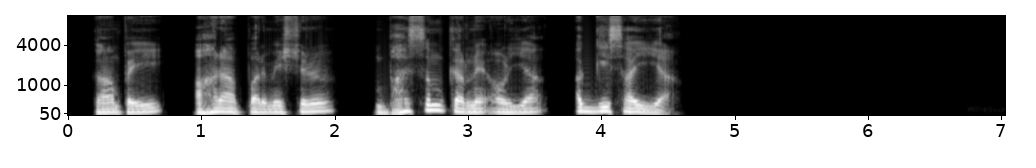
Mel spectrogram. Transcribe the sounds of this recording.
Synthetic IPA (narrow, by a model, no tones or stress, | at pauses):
kãːpɐi | ɐɦɾapɐɾmeːsəɾ | bʱɐsəmkɐɾnɛʔoːɭɪja | ɐɡːisaːija̰ː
